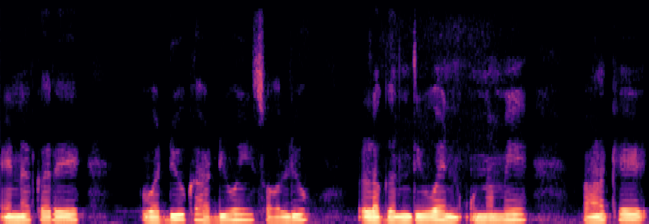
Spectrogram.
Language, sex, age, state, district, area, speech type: Sindhi, female, 45-60, Gujarat, Kutch, urban, spontaneous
